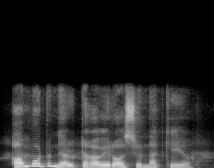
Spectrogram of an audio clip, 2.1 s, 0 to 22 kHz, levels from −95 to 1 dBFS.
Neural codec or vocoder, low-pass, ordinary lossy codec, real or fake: codec, 24 kHz, 1.2 kbps, DualCodec; 10.8 kHz; none; fake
